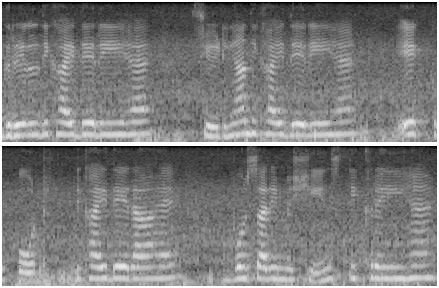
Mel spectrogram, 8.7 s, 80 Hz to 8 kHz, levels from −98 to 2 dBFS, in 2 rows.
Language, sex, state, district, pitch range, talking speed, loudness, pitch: Hindi, female, Punjab, Pathankot, 230-250 Hz, 150 wpm, -17 LUFS, 240 Hz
